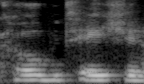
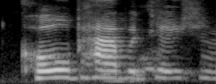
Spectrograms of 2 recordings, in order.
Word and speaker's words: cohabitation: called what is it it's called citation agreement citation it's cohabitation cohabitation agreement you're saying it wrong then say it out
